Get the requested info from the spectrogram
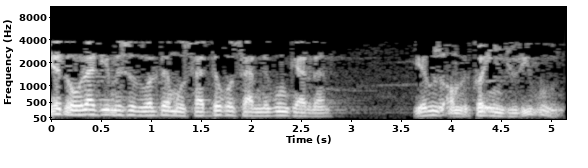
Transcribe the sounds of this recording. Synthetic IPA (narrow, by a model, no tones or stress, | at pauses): jed̪owlæt̪ʰjemesled̪olæt̪emosæd̪ːe̞ɣosæɾne̞ɡuːncʰæɾd̪æn | jeɾuːzɒ̰ːmɾḭːkʰɒːind͡ʒuɾiːbud̪̥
